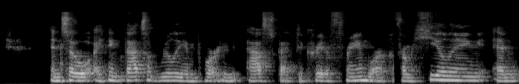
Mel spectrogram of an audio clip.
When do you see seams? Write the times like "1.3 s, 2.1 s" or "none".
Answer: 2.9 s, 3.9 s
